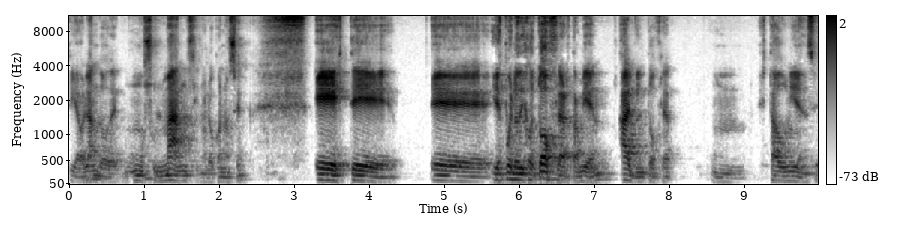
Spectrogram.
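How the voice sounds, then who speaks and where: Very deep and low, a man's voice moves at a very slow pace. Its loudness swings widely. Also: ordinary pitch variation. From Río de la Plata region (Argentina/Uruguay). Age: old. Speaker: lawyer and law lecturer. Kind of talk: panel discussion.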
